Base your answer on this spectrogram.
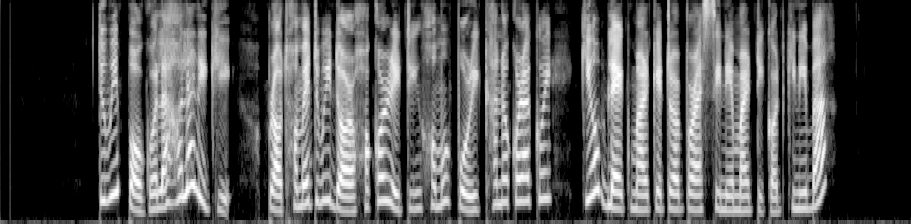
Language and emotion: Assamese, surprised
